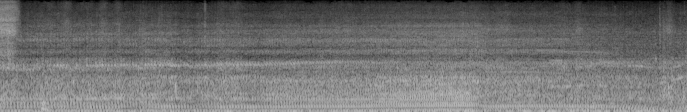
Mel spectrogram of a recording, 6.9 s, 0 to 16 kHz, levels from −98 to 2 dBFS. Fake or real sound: real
